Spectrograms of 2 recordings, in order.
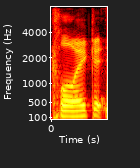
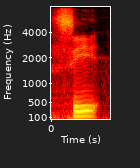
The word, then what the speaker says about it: cloaca: I just pronounce the O-A like that, cloaca.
